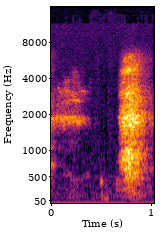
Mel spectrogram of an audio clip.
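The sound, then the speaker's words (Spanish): A single sneeze: a sharp, wheezy intake of breath, a brief pause, then a loud, breathy burst. No talking. “con nuestra esencia, perdón. Salud.”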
